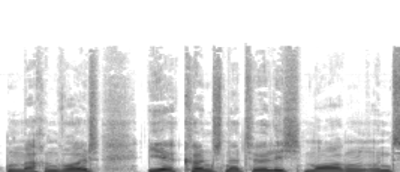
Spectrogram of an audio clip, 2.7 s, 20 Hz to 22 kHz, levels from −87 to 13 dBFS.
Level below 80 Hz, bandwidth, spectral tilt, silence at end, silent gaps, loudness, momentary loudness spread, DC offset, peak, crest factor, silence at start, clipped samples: -62 dBFS; 16 kHz; -6.5 dB/octave; 0 s; none; -16 LUFS; 4 LU; under 0.1%; -2 dBFS; 14 dB; 0.05 s; under 0.1%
